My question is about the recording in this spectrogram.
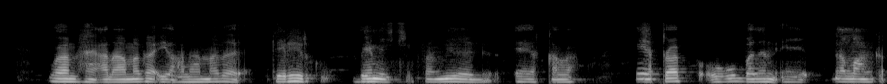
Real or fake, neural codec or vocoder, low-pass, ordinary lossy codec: fake; codec, 16 kHz, 1 kbps, X-Codec, HuBERT features, trained on balanced general audio; 7.2 kHz; Opus, 64 kbps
